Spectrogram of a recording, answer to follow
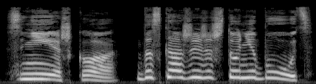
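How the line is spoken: Pleading. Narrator (Russian): взмолилась Ксения

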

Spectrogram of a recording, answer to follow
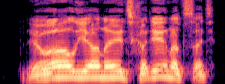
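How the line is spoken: Barking. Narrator (Russian): рявкнул Хант

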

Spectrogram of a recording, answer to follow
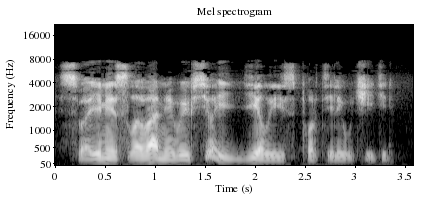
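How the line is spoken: Grumbling. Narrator (Russian): начал он ворчать

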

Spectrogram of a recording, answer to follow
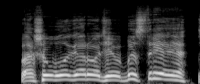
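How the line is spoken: Yells from behind. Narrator (Russian): завопили позади

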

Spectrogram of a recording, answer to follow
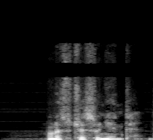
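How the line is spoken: Tired voice. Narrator (Italian): disse con voce stanca

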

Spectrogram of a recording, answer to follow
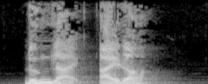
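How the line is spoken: Loud challenge. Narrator (Vietnamese): lớn tiếng dò hỏi

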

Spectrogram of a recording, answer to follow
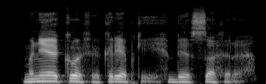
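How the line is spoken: Calm. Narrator (Russian): проговариваю спокойно

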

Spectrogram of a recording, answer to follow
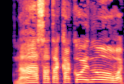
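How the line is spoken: Shouting. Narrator (Russian): кричал Песотька

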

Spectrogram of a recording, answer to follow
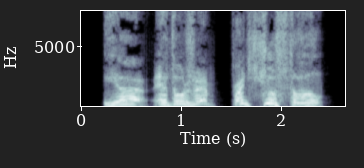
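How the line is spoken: Creaky rasp. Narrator (Russian): проскрипел Алекс

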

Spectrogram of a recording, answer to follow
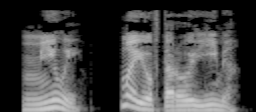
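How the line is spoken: Familiar husky voice. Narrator (Russian): отозвалась темнота знакомым хрипловатым голосом

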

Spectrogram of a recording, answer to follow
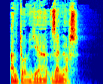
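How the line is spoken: Plain. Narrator (Russian): сказал шеф

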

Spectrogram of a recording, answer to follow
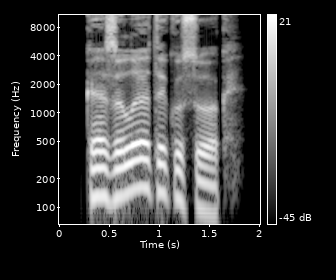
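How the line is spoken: Sighing. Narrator (Russian): вздохнув, произнес

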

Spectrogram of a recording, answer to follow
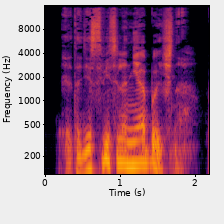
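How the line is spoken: Muttering. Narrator (Russian): пробормотал лич

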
